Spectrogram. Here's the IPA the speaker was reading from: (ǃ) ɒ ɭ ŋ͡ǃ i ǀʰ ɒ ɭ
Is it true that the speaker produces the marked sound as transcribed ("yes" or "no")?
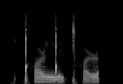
no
